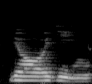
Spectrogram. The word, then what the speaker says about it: ญ หญิง: คะ เป็น พยัญชนะ ตัว ยอ หญิง ค่ะ ยอ หญิง นะ คะ ไม่ ใช่ ยอม ผู้ หญิง นะ คะ อ่า ดิ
